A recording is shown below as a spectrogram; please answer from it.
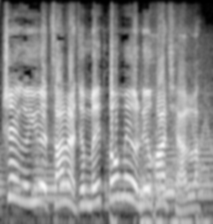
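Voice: medium pitch, sing-song, fast talker, music in the background, natural voice. An actor playing an exasperated, whiny, henpecked father who stammers and repeats himself in a comedy radio sketch. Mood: indignant, whiny. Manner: stammering, repeating words in indignation.

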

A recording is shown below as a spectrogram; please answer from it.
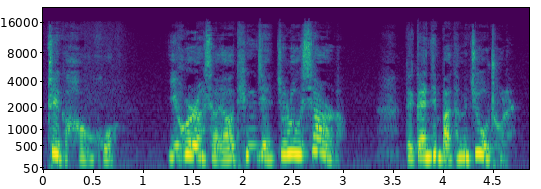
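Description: A woman voicing a cocky, quick-witted male monkey king in a children's story, bossy and colloquial. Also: on the high side, animated, darkish tone. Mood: urgent.

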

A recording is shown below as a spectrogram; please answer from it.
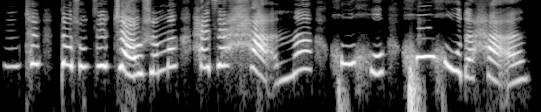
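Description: A woman voicing a small, anxious young mouse in a children's story, whining and pleading excitably. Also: very high voice, a little slow, noisy background, voice pushed up, exaggerated voice. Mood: alarmed.

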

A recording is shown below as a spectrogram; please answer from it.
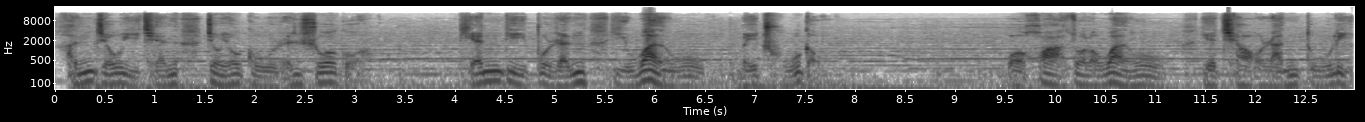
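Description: Man acting a brooding, deep-voiced storyteller. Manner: measured, solemn, reflective. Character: brooding male volunteer telling his own story. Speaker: narrator and lead actor. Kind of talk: scripted first-person drama narration. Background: music.

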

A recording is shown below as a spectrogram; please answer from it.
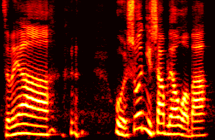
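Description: A man doing a carefree young hero of a martial-arts audio story, lifted high in pitch and full of sing-song swoops. He taunts with a teasing, mocking lilt over faint music. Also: very animated. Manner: mocking, laughing, drawn-out taunts. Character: cocky young male swordsman, playful and mocking.

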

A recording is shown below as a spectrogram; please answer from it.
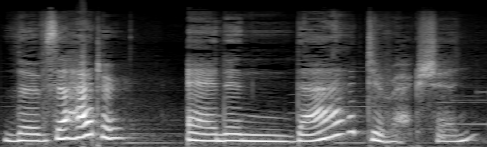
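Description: Sly mad riddling cat, super slow drawl, really raspy n breathy, storybook style. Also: female voice, on the low side, very animated, warm tone, soft background music, exaggerated voice. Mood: slyly amused. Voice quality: husky, breathy. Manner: drawling, deliberate. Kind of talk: audiobook character acting.

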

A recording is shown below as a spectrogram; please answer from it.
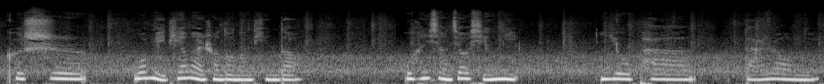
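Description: Woman as high-voiced wistful little sock girl. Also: fairly even intonation, takes it slowly, pauses often, mellow, reverberant, slight background noise, low-quality recording. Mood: shy, tender. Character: wistful young female left-foot sock, lovesick and innocent. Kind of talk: Chinese radio drama acting with inner monologue.

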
